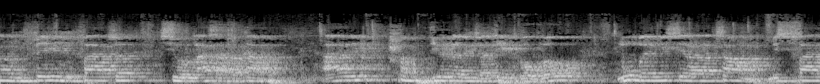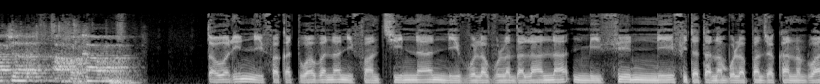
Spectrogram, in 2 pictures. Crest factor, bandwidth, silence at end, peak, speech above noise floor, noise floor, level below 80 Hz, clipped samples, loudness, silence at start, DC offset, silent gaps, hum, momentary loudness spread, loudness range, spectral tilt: 12 dB; 11.5 kHz; 0 s; -2 dBFS; 40 dB; -53 dBFS; -34 dBFS; under 0.1%; -13 LUFS; 0 s; under 0.1%; none; none; 4 LU; 2 LU; -4.5 dB/octave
